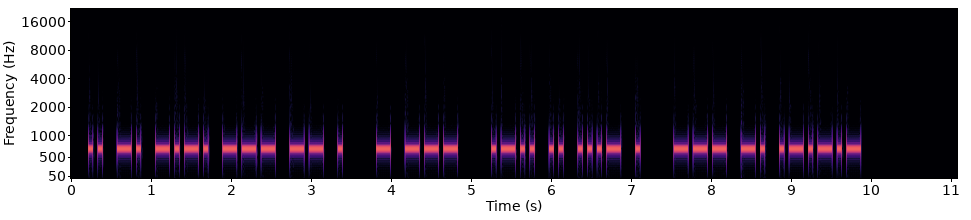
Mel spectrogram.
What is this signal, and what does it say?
Morse code, heard as a keyed tone, about 21 wpm, 700 Hz. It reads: INCOME TO LIVE ON.
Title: Sentences from Top 1000 Words - Review Part 5 - 20wpm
